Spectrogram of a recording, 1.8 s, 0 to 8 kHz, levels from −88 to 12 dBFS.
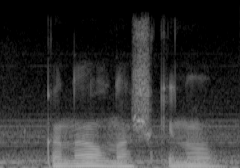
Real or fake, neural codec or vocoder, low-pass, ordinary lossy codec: real; none; 7.2 kHz; none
